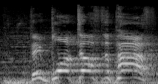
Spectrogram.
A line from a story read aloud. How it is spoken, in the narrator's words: the other guard, who is fooled by the portcullis, he shouts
